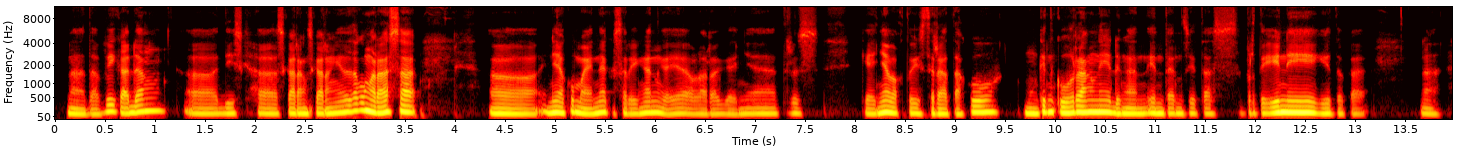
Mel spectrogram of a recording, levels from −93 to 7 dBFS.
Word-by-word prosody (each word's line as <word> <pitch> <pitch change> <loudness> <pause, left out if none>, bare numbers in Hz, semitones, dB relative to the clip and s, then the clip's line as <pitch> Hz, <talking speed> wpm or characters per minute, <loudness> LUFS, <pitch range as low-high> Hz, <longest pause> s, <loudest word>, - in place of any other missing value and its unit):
Nah, 105 -2 -2
tapi 110 +10 -4
kadang, 150 +7 0 0.2
eee, 110 -1 -5
di, 115 0 -4
e 115 - -11
sekarang-sekarang 115 0 -2
ini 145 - +2
aku 170 +3 +1
ngerasa, 140 +2 +3 0.8
eee, 105 -2 -1
"Ini 130 0 +3
aku - - -3
mainnya 125 +3 +1
keseringan 115 +3 -3
enggak 105 - -6
ya, 115 +1 -5
olahraganya?" 105 +2 -7
Terus, 115 -2 -11 0.5
"Kayaknya 115 +6 +2
waktu 115 -1 -5
istirahat 105 0 -4
aku, 140 +7 0 0.3
mungkin 130 +5 +1
kurang 140 +3 +5
nih 140 -2 +6
dengan 115 -1 0
intensitas 115 -2 -5
seperti 115 +4 0
ini," 135 -3 +7
gitu 110 -1 -5
Kak. 105 +2 -15 0.5
Nah, 105 -2 -7
115 Hz, 140 wpm, -22 LUFS, 110-135 Hz, 0.8 s, ini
